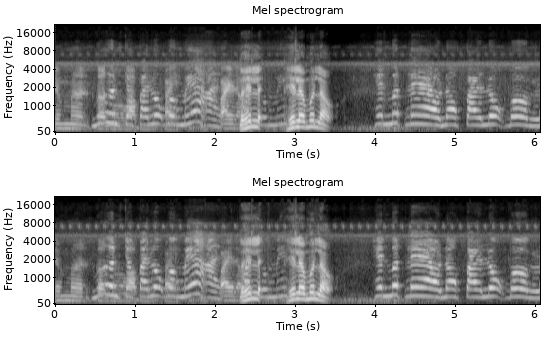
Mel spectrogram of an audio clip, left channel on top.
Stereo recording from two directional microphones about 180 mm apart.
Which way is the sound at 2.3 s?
35° left (ahead or behind).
